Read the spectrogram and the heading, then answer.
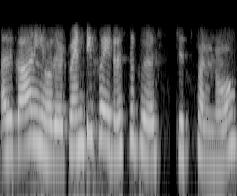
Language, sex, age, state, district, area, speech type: Tamil, female, 18-30, Tamil Nadu, Pudukkottai, rural, conversation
